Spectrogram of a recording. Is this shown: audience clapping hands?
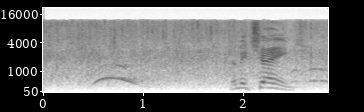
yes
